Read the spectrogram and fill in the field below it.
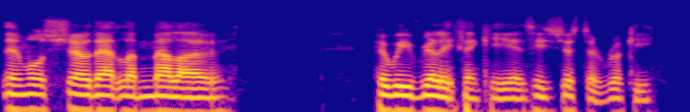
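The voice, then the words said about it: Put-on Australian accent, fairly good. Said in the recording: “I need to work on my Australian accent. ... That's pretty good. Good enough.”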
